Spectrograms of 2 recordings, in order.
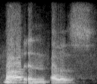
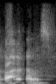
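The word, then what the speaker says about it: Barden Bellas: it is fake uh it's the barden fellas not the bada fellas oh did you say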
